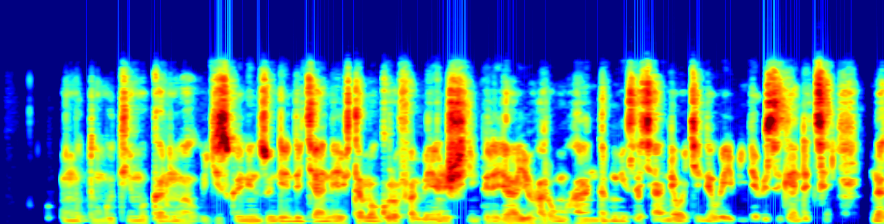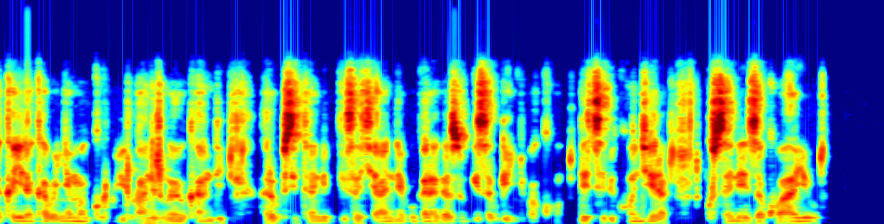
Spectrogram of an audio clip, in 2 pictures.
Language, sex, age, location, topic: Kinyarwanda, male, 25-35, Kigali, government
